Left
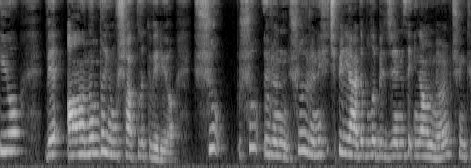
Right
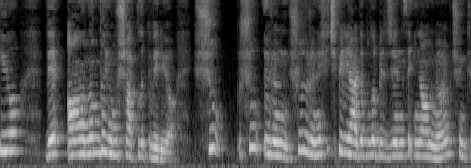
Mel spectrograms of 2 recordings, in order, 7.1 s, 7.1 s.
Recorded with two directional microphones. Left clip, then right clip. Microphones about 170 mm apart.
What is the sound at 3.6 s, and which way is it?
Speech, 20° left (ahead or behind).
